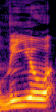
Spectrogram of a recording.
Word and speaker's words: Leo: For I am the glorious, most venerable Leo. It's written with the kanji for lion to be sure, but it's pronounced Leo. I wager you're impressed.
